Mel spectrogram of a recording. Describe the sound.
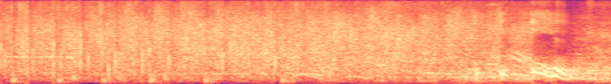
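A dense, sustained round of applause for Active Blind and the scholarship winners, many hands clapping in a loud, crackling wash that stays steady for several seconds, with a few voices cheering briefly near the end.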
